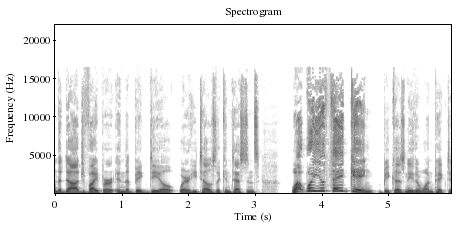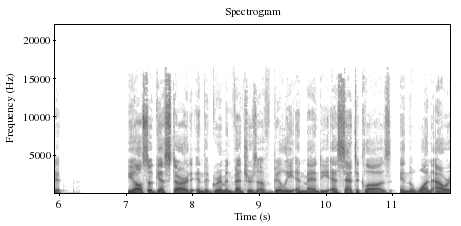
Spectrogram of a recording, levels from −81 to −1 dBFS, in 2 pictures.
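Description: No dropouts, distortion, noise bursts or timing faults turn up anywhere in this speech recording.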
